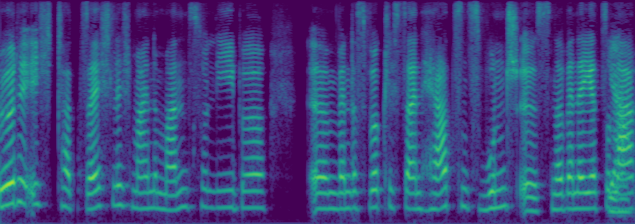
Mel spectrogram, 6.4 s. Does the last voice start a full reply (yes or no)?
no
